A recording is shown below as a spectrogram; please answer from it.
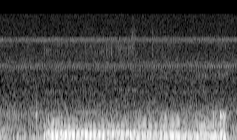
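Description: Large black dog growling low at a cicada on the ground: one long, steady growl starting about half a second in and lasting nearly two seconds.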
